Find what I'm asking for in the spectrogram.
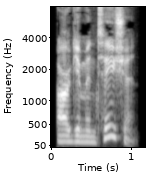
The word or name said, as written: argumentation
